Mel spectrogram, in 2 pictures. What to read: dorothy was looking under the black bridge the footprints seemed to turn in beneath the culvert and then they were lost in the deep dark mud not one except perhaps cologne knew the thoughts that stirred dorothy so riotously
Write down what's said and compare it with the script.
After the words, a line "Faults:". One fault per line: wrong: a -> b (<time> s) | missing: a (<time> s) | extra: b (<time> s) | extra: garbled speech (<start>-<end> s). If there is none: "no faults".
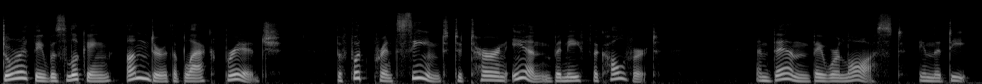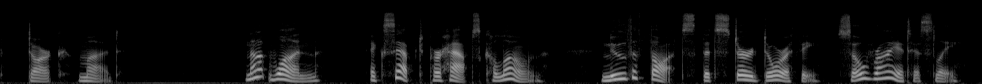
dorothy was looking under the black bridge the footprints seemed to turn in beneath the culvert and then they were lost in the deep dark mud not one except perhaps cologne knew the thoughts that stirred dorothy so riotously
Faults:
no faults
